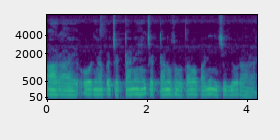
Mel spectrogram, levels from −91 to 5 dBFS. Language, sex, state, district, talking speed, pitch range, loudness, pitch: Hindi, male, Bihar, Bhagalpur, 270 wpm, 110-120 Hz, -35 LUFS, 115 Hz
